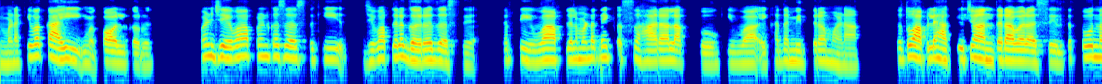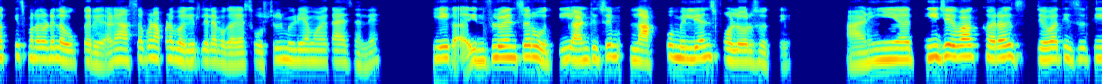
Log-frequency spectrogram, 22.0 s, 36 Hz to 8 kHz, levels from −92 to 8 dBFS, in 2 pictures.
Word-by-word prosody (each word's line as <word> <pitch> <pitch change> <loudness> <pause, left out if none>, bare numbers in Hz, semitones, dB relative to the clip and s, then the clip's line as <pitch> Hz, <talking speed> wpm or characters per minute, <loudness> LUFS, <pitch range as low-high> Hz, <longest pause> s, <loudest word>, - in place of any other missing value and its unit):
म्हणा 140 +1 -5
किंवा 225 +2 +1
काही 185 -6 +4 0.2
कॉल 150 -3 +3
करून. 125 -1 -7 0.5
पण 225 +2 -1
जेव्हा 210 +1 +2
आपण 220 -1 -3
कसं 215 -2 -1
असतं 190 -2 -8
की 180 -1 -4 0.3
जेव्हा 175 +5 -2
आपल्याला 210 +3 0
गरज 165 +1 +3
असते 145 -3 -3 0.3
तर - - -10
तेव्हा 170 0 +2
आपल्याला 175 +1 -1
म्हणतात 190 +2 -3
एक 205 -1 -4
सहारा 165 -2 +2
लागतो 145 -4 -2
किंवा 145 0 -2
एखादा 155 +4 -7
मित्र 160 0 -3
म्हणा, 130 -5 -4 0.4
तर - - -6
तो 220 - +3
आपल्या 195 -1 +6
हाकेच्या 180 +4 +3
अंतरावर 170 -2 +6
असेल 150 -1 0
तर - - -9
तो 210 +1 +2
नक्कीच 205 +1 -3
मला 195 -1 -1
थोडे 190 0 -1
लवकर 155 -2 -1
येईल. 130 -2 -4
आणि 175 - -3
असं 175 +2 -2
पण 200 0 -3
आपण 190 0 -2
बघितलेलं 160 0 -3
आहे 155 - -5
बघा, 135 -1 -3
या 135 - -2
सोशल 145 +5 -9
मीडियामुळे 165 -2 -5
काय 155 0 -3
झालंय 140 -1 -13 0.6
की 195 +1 +2
एक 200 - +1
अ, - - 0
इन्फ्लुएन्सर 205 +5 +2
होती 170 -2 -1
आणि 170 +1 +4
तिचे 190 +4 -1 0.3
लाखो 155 +8 +3
मिलियन्स 200 +2 +1
फॉलोवर्स 155 -3 -1
होते. 120 - -12 0.6
आणि 165 +7 -1
अ, 180 0 +3
ती 200 +4 +1
जेव्हा 220 0 +6
खरंच 210 +2 +2
जेव्हा 180 +1 +2
तीच 185 -2 -6
ती 185 +2 -6
175 Hz, 190 wpm, -25 LUFS, 155-195 Hz, 0.6 s, आपल्या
